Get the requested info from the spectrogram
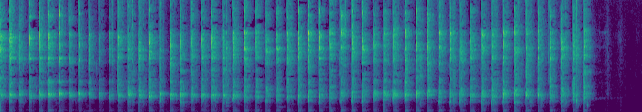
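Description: Metal fork beating a raw egg in a ceramic plate: quick, even clicks of the tines against the plate, about seven a second, stopping abruptly shortly before the end.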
